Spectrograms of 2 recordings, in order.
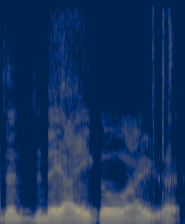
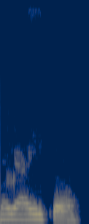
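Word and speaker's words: Jhené Aiko: I said it, Janae Aiko. – You said it right. – Big Sean girl. Yeah, there we go. Or Summer Walker. – Janae Aiko.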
